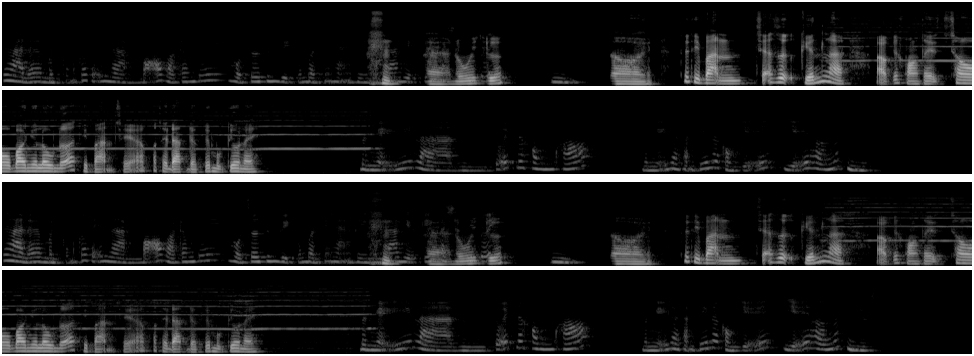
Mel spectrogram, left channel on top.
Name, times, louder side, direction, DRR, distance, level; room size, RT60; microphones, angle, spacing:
voice 1, 0.0-4.9 5.5-5.8 13.3-15.6 16.1-18.4, right 2 dB, 80° right, 1.2 m, -48 dB
voice 2, 4.3-5.0 6.1-6.5 6.8-12.3, left 4 dB, 40° left, 0.4 m, -30 dB
Bowed string instrument, 8.2-13.4, left 2 dB, 60° right, 1.4 m, -46 dB
9.2 x 3.1 x 6.0 m
head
